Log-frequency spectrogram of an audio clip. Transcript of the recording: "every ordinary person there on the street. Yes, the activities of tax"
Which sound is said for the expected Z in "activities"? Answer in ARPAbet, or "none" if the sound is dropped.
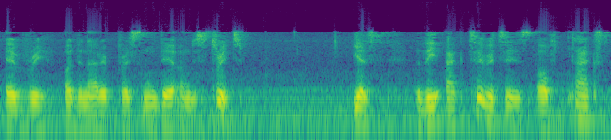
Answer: Z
